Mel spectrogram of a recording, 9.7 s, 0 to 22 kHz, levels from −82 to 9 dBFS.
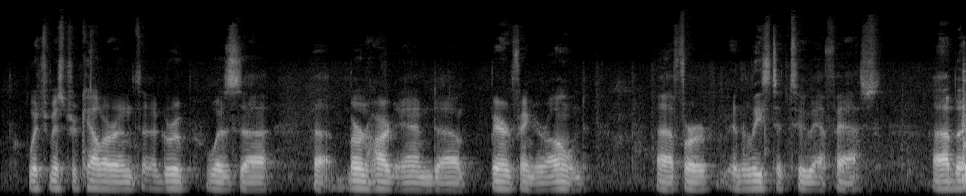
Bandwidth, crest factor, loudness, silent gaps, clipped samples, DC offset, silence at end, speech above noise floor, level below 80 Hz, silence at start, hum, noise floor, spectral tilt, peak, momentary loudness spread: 16.5 kHz; 18 dB; -24 LUFS; none; under 0.1%; under 0.1%; 0 s; 26 dB; -78 dBFS; 0.3 s; none; -48 dBFS; -4.5 dB/octave; -4 dBFS; 9 LU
